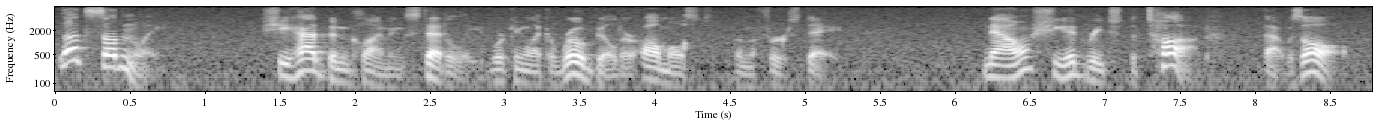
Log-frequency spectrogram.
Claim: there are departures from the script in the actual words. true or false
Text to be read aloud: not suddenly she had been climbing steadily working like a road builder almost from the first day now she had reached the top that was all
false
